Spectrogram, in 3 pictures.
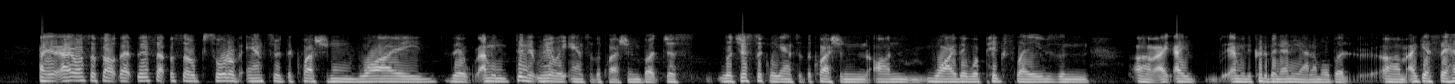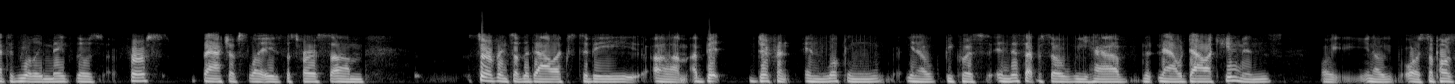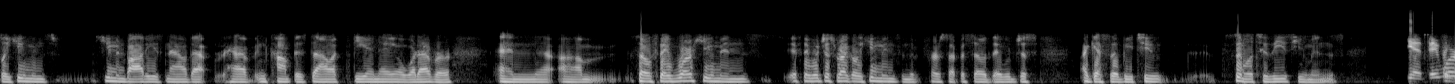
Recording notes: With live listener feedback. Recorded live on the net via TalkShoe on Sunday, 29th of April 2007.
